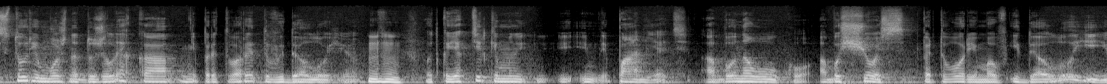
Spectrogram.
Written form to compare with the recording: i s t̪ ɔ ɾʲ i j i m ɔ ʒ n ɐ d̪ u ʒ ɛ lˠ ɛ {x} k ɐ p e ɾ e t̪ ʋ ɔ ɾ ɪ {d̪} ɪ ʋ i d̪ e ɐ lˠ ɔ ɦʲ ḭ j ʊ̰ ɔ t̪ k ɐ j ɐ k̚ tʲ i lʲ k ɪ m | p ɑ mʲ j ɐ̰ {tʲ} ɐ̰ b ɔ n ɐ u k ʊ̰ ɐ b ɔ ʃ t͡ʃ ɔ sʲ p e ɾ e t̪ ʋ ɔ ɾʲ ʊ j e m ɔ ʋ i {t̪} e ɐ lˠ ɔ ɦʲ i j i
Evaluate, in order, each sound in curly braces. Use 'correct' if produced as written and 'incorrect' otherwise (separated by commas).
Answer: correct, incorrect, correct, incorrect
